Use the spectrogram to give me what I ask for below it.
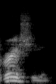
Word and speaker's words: VIR2UE: to say, well, yeah, it would still be pronounced virtue if I make it a 2.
